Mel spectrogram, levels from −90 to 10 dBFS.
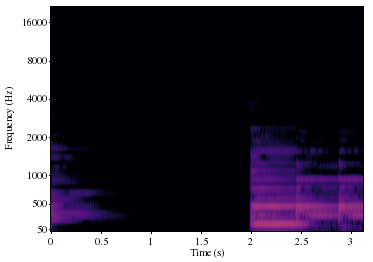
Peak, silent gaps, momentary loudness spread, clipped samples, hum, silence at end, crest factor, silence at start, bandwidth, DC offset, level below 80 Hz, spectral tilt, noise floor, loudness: -38 dBFS; 1.56-1.99 s; 20 LU; under 0.1%; none; 0 s; 14 dB; 0 s; 4.5 kHz; under 0.1%; -84 dBFS; -10 dB/octave; under -90 dBFS; -48 LUFS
